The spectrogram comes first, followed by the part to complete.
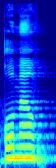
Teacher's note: Karena sebelum ro yang disukunkan ada huruf berharakat fathah, maka rnya tebal. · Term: tafkhim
